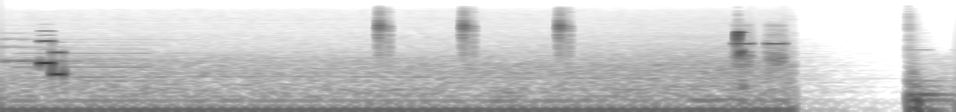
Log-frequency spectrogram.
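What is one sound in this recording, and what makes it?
Soft phone button clicks tick several times.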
